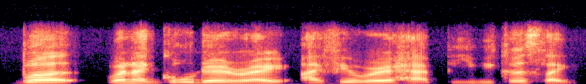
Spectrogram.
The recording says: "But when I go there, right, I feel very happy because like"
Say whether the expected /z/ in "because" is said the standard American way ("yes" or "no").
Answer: no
